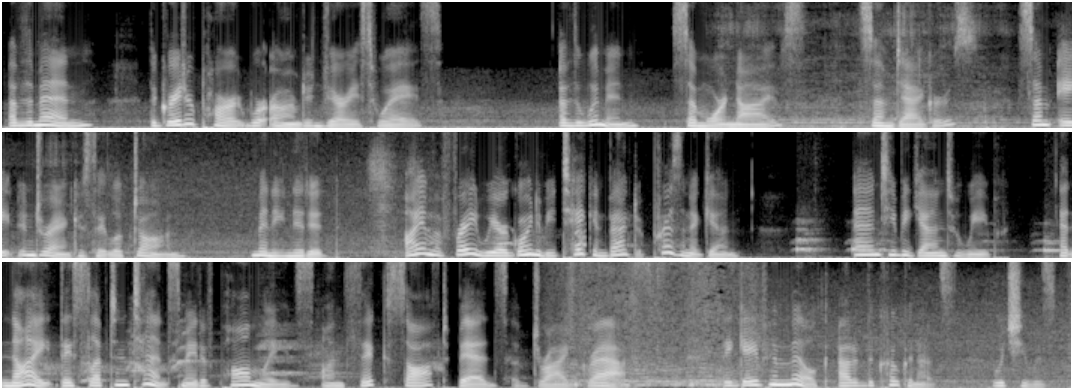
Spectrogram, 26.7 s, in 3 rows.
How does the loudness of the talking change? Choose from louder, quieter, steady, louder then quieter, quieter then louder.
steady.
